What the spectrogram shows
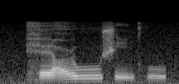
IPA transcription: ɦɛ˨ ʕuː˦ʃĩ˨ɡʱu˨

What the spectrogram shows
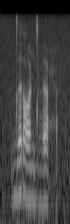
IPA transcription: d̪əɾɔːɳdʱœħ

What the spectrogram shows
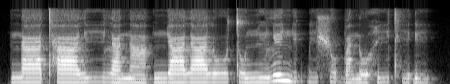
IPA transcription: naː˨ tʰaː˨liː˨ la˨nã˨ | ɲaː˨laː˨loː˨ to˨ɲĩ˨ le˦ɲe˨k͡pi˨ ʃo˦ ba˨no˨ hiː˦tʰi˨ɗi˨

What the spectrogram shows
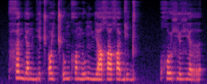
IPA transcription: hɜnjɜnbʲɔt͡ʃʼɔj t͡ʃʼuŋxɔn uŋ mʲaχɜχɜɡid | χufʲɔvʲɜr

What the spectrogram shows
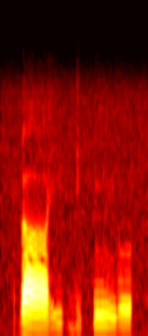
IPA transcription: ɗaː˦˨ɣi˦ɡ͡bi˨k͡pĩ˦ ɲʊ˦

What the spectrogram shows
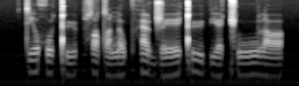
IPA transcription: ti χʷeǃyːpsˤo tˤunopʰæ ɖ͡ʐeːǃyː pʲɛːǁuːlɑ

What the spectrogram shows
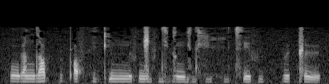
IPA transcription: ŋɡɑndɑpːø pʼɑfθe̤kʼi mːefŋ͡ǁi̤fdʲe̤ɡœ ŋɡedxi̤hi̤ t͡sʼefi pːø ǁø

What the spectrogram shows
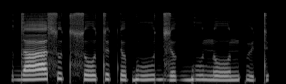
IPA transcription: daː sutso tɵtɾɵɓuː d͡zɵɡ͡buːn oːnpʉt

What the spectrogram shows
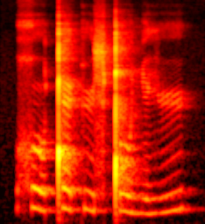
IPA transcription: xo ǃɛ kys ǃoɲɪ jy

